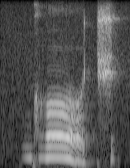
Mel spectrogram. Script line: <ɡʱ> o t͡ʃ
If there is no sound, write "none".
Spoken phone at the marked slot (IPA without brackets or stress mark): ɡʱ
